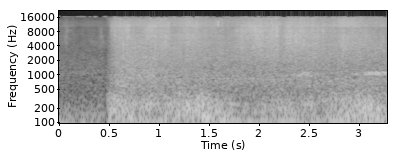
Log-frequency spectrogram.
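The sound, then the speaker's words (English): Wind lashes the tops of trees, a steady, loud rushing roar that surges in suddenly after a quiet start and holds without a break. “Outside, the wind lashes the tops of the trees.”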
